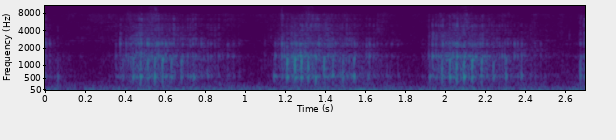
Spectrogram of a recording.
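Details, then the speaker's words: Replacing transfer case on Mercedes GL450 (X164, also fits ML350 W164, 2006-2012): removed old transfer case turned by hand makes rough gritty grinding bursts ("crrr, crrr") versus the smooth used replacement; internal failure suspected. "you can hear visibly this thing is making a lot of noise."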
